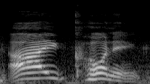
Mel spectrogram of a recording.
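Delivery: slow, drawn-out sarcastic drawl; sarcastic verdict. Acted. Press mocking the new girl, sarcastically drawn out. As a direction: savour the mockery.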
